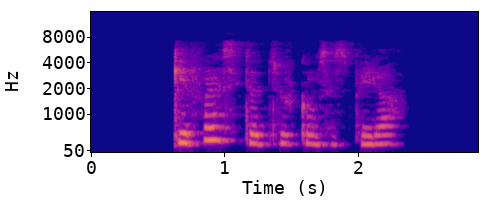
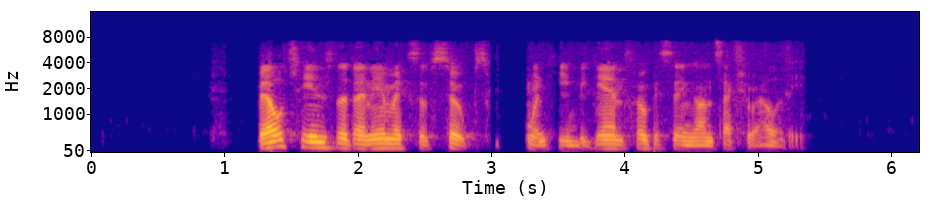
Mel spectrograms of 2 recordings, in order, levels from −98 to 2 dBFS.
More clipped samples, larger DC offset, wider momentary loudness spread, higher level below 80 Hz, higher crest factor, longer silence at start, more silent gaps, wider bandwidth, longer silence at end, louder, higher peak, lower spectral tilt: neither; neither; second, 10 LU vs 16 LU; second, under -90 dBFS vs -70 dBFS; about the same, 22 dB vs 22 dB; second, 0.6 s vs 1.25 s; neither; about the same, 7.6 kHz vs 7.4 kHz; second, 0.6 s vs 1.05 s; second, -40 LUFS vs -21 LUFS; second, -20 dBFS vs 0 dBFS; second, -4.5 dB/octave vs -6.5 dB/octave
